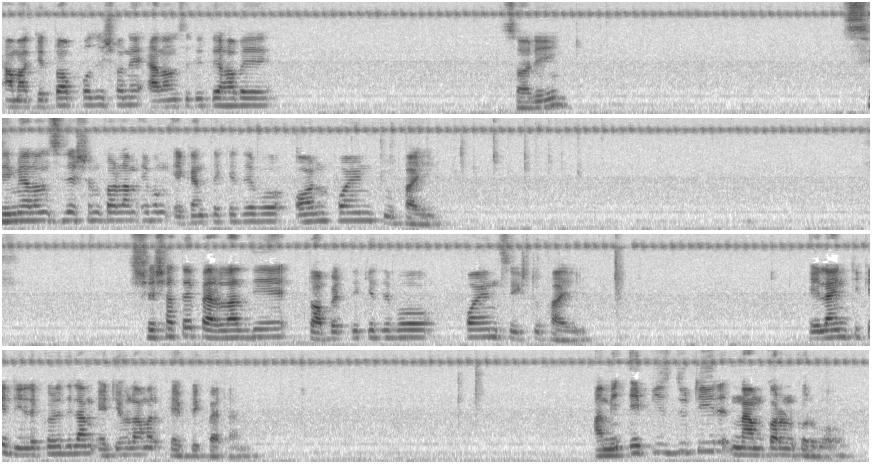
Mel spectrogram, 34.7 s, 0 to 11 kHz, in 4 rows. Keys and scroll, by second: 5.8 ctrl+z, 11.7-14.2 typing, 13.0 Down, 14.5 Down, 21.5 Down, 22.0 KP_Decimal, 22.4 KP_6, 22.7 KP_2, 22.9 KP_5, 25.2 Delete, 29.0 j, 30.7 Return, 34.2 e.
